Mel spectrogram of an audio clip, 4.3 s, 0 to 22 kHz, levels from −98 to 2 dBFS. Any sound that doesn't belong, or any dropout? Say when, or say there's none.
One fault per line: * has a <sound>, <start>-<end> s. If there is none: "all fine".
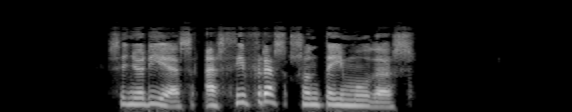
all fine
